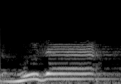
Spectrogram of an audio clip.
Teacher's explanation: هكذا، فإذا وقف حمزة على كلمة هزءا وقف عليها هزوا تبعا للرسم، ووقف عليها أيضا هزا بنقل حركة الهمز إلى الساكن قبله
